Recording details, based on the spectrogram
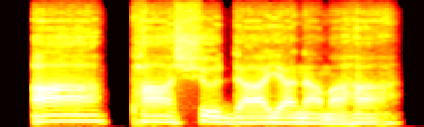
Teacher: Apa is pronounced with both A sounds as in father. Shuddhaya has the shy as in shine, the U as in put, and the Da with a soft D, followed by aspirated H.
